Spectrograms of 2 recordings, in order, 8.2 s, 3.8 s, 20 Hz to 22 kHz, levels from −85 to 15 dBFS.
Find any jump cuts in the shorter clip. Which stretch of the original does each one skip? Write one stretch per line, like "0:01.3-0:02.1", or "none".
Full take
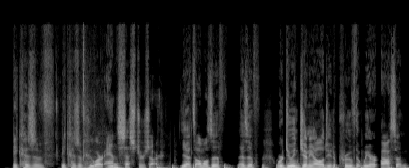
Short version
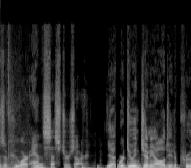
0:03.8-0:05.5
